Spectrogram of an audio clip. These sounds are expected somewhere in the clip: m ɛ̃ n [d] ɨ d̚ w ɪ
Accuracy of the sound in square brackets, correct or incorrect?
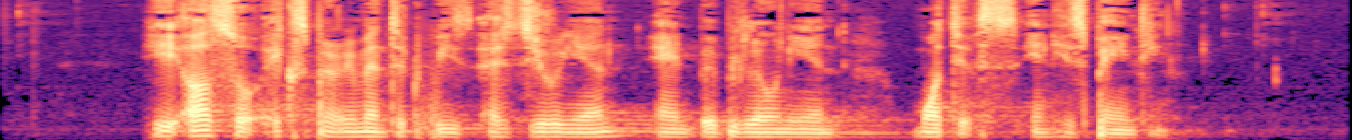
incorrect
